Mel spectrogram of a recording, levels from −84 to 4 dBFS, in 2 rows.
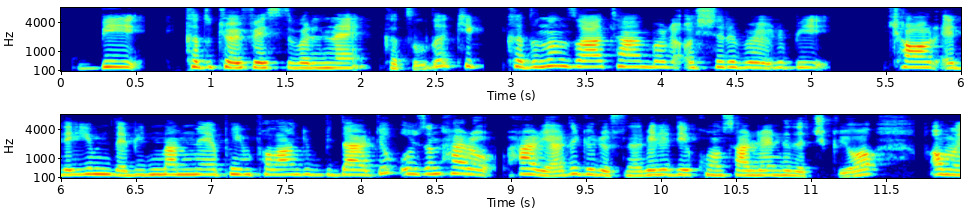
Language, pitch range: Turkish, 205-265 Hz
